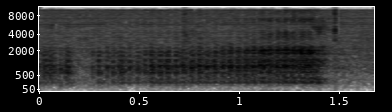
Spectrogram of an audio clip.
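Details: Very angry Chihuahua growling over pancakes while someone begs it to share: a rough, rasping growl held for over a second, rising in intensity before stopping abruptly, with a pleading voice nearby.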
